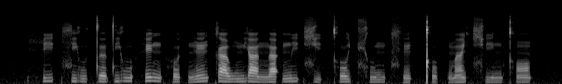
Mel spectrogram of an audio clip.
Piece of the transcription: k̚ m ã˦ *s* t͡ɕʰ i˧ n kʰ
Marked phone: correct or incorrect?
incorrect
